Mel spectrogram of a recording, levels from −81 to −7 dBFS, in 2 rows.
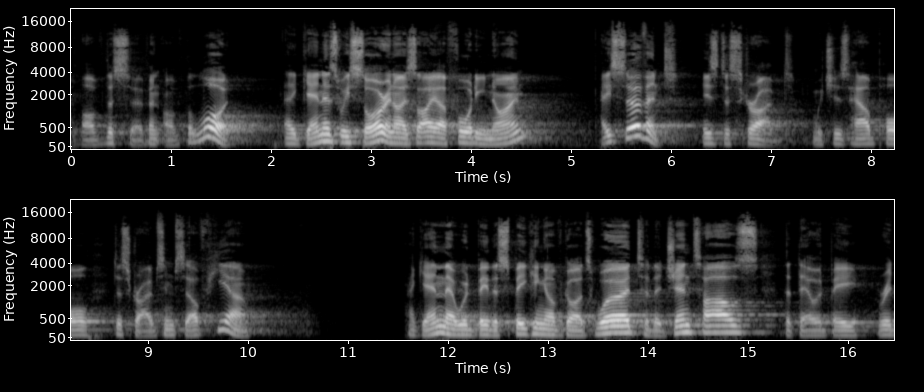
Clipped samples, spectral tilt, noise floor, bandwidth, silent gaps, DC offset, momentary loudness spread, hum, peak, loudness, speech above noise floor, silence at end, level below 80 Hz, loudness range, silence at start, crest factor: under 0.1%; -3.5 dB/octave; -82 dBFS; 16 kHz; none; under 0.1%; 16 LU; none; -8 dBFS; -27 LUFS; 55 dB; 0 s; -72 dBFS; 9 LU; 0.1 s; 20 dB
